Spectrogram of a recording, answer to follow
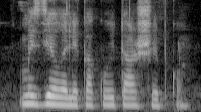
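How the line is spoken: Thoughtful. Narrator (Russian): Задумчиво он сказал

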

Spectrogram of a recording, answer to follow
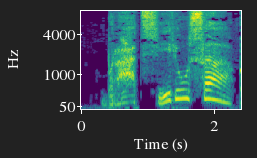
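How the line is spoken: Whisper. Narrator (Russian): прошептала она

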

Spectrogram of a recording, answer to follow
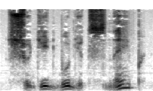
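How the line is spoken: Indistinct mumble, mouth full. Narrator (Russian): невнятно пробормотал он, выплевывая забившуюся в рот грязь

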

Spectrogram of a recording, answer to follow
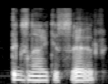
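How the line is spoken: Sad. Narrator (Russian): печально проговорил эльф

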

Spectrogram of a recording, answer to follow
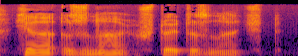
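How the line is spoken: Quiet. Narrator (Russian): тихо проговорила она

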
